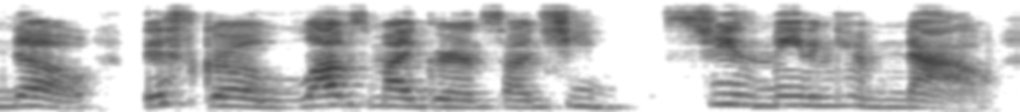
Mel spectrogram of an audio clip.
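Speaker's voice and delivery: quarrelsome, argumentative tone, pushing back hard. Retelling how Bill argued with the boss, imitating someone arguing. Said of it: "and then they started fighting".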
